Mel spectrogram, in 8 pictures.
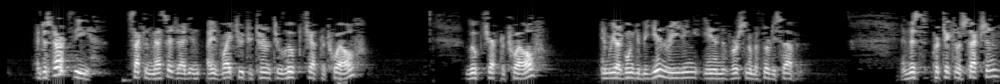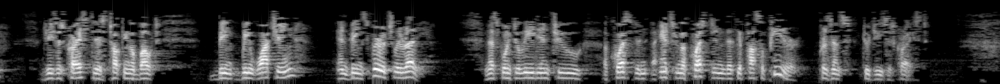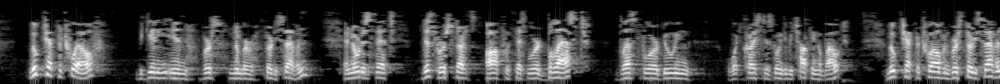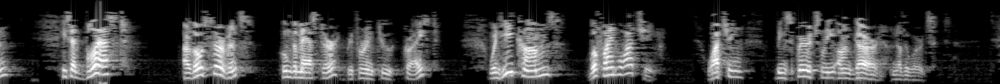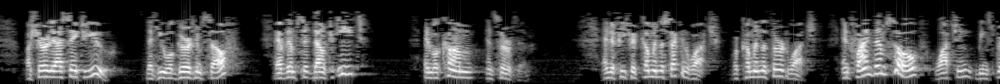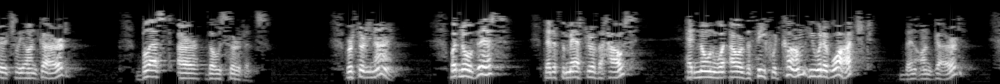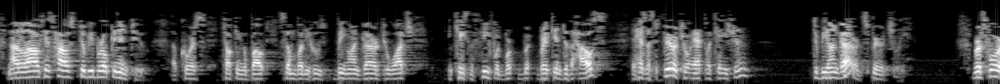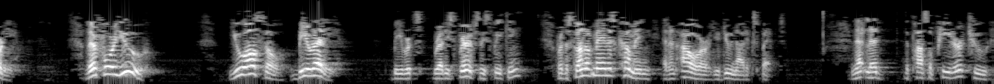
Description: As we return from the Feast, we must go forward to complete the task we’ve been called to do. This sermon emphasizes the importance of going forward in spiritual growth this year and staying the course and keep our hand to the plow.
